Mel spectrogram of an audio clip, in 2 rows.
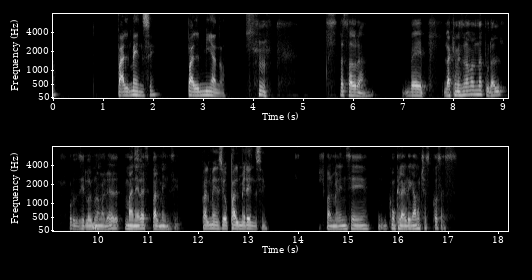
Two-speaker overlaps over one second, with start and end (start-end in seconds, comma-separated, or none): none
